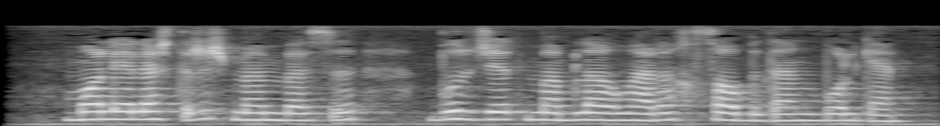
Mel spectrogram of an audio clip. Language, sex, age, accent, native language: Uzbek, female, 25-34, Xorazm, Uzbek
